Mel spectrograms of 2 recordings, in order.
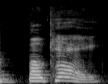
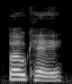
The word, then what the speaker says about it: bokeh: us what it's called how do you say is it bouquet bouquet what bouquet bouquet bouquet i can okay see bokeh bokeh bokeh is everything okay okay so it's okay with the b bokeh that's it oh my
